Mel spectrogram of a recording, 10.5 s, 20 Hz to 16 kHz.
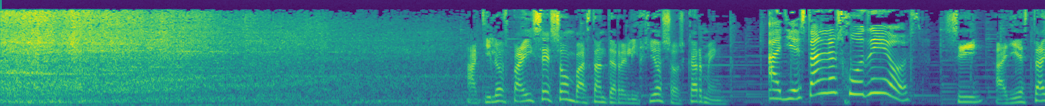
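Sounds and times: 
airplane jet engine roaring while taking off: 0:00.0 - 0:05.8
speech: 0:04.7 - 0:10.4.

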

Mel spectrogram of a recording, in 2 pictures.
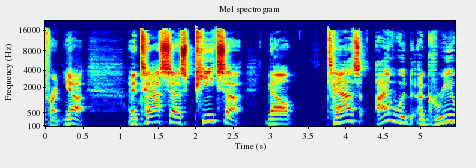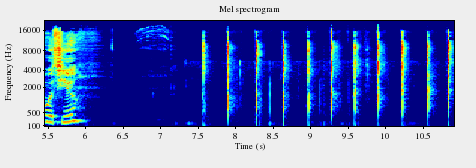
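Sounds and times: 
speech: 0:00.0 - 0:06.1
person clapping hands: 0:07.6 - 0:10.9.

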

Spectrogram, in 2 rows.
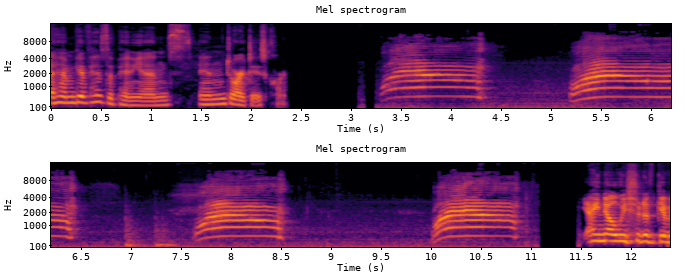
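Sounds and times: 
speech: 0:00.0 - 0:02.5, 0:11.6 - 0:12.3
cat meowing: 0:03.3 - 0:04.5, 0:05.2 - 0:06.6, 0:07.6 - 0:08.7, 0:10.0 - 0:11.1
low steady hum: 0:06.5 - 0:10.1.

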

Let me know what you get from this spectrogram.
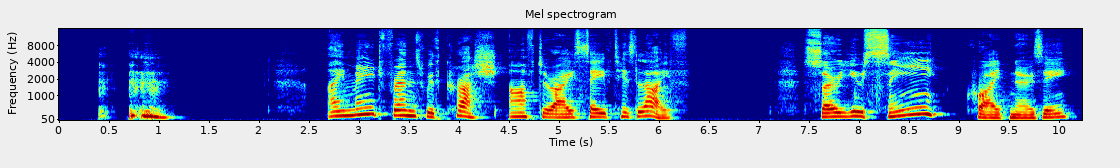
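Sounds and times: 
throat clearing: 0:00.4 - 0:01.3
speech: 0:02.7 - 0:06.3, 0:07.2 - 0:10.2.

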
